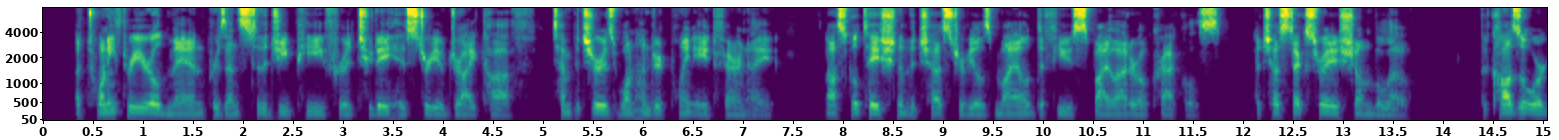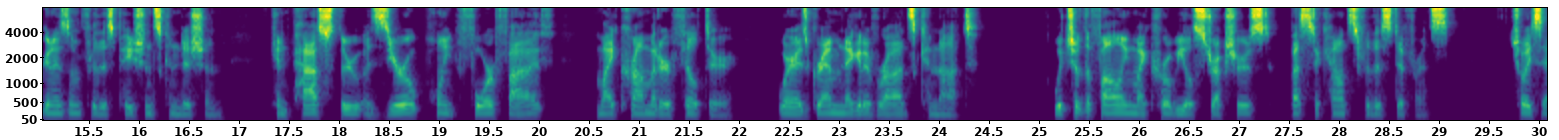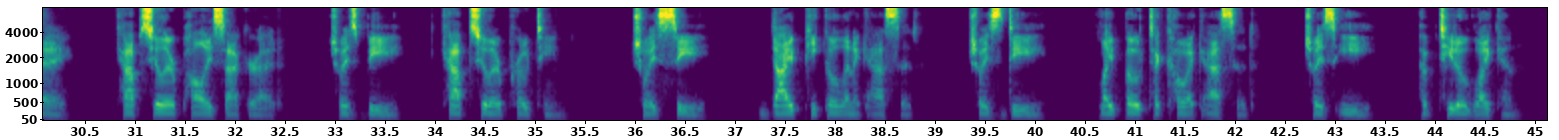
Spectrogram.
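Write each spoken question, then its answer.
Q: Which of the following microbial structures best accounts for this difference?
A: E: peptidoglycan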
